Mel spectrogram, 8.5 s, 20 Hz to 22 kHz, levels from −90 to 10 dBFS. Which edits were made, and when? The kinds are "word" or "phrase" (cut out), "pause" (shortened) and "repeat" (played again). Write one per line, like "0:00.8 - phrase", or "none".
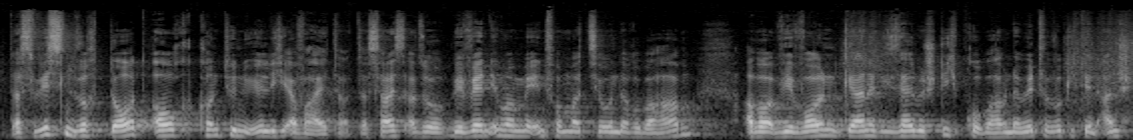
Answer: none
